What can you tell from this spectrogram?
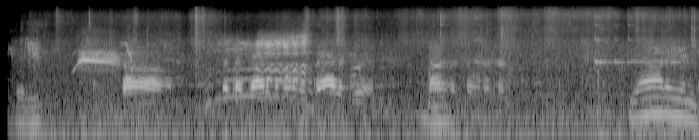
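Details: A male Teddy goat and a female goat mating in a village in Punjab, Pakistan; repeated wavering bleats, some high and strained, others lower and nasal, come in short bursts over background voices.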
